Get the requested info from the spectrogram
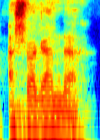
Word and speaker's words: Ashwagandha: Äh, Ashwanda, richtig ausgesprochen? – Ashwagandha. – Ashwagandha. Ja.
